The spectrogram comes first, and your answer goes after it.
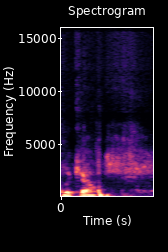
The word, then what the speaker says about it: Mikkel: Is it Mikel or Michael? I don't remember how to pronounce the name, but I believe it's brilliant. it's Mikkel. It is such a good standalone.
